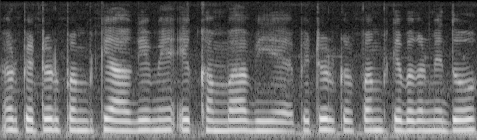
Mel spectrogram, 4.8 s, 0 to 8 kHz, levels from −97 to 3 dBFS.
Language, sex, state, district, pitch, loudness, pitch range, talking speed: Hindi, female, Bihar, Katihar, 215 Hz, -15 LUFS, 210-220 Hz, 215 wpm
